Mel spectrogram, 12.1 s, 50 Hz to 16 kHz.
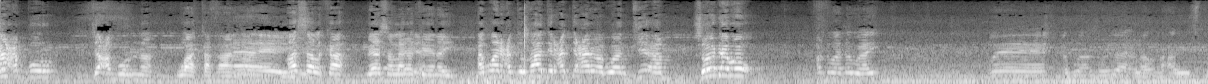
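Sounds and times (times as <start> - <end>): man speaking: 0.0 - 8.8
steady low hum: 0.0 - 12.0.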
